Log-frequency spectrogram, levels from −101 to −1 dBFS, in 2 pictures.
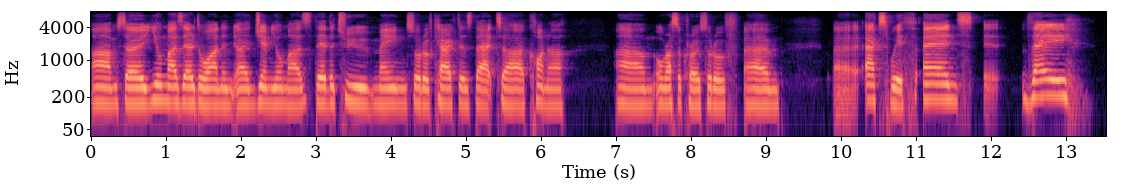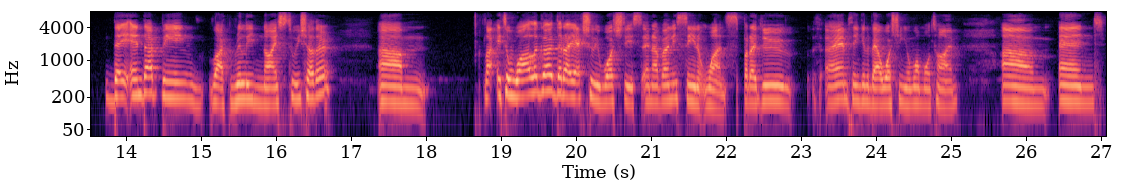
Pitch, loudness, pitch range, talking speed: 160 Hz, -23 LUFS, 150-180 Hz, 155 wpm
